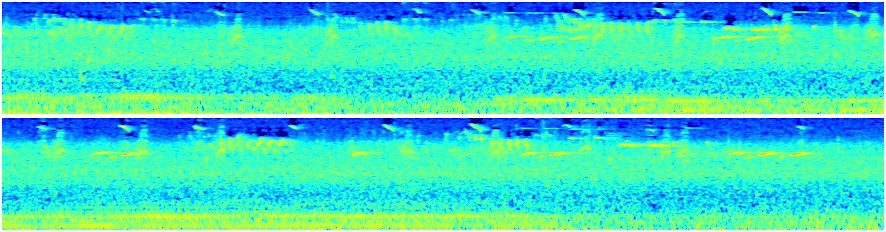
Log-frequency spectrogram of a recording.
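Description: Wild birds calling and singing: short high chirps in little groups of two or three every few seconds, with a few brief trills. Under them runs a steady low hum.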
